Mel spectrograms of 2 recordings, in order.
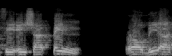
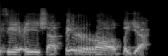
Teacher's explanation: Nunnya itu melebur ke huruf setelahnya. Idgham bila gunnah, masuk tapi tidak ada dengung. Hurufnya ada dua, lam dan ro.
